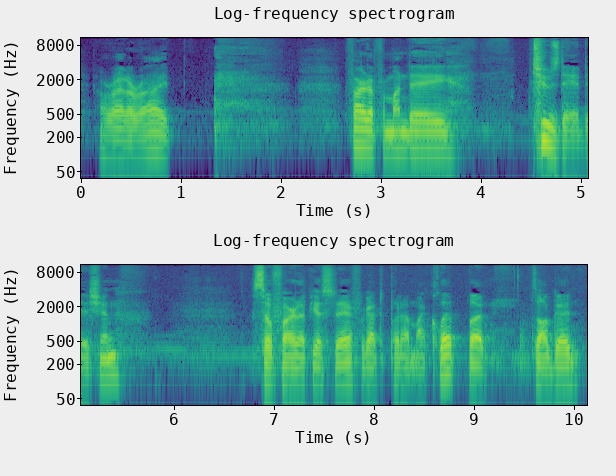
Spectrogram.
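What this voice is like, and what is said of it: Out of breath, panting speech. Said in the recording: “out of breath, just got done working out”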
